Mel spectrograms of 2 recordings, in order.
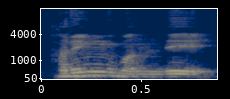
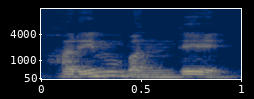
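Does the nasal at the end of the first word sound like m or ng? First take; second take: ng; m. First: The nasal is pronounced like a velar ng. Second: The nasal is pronounced like a lip m. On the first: The speaker calls it wrong. "गकारवत् उच्चारणं कुर्वन्ति" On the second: The speaker calls it right. "अनुस्वारस्य उच्चारणं मकार एव"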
